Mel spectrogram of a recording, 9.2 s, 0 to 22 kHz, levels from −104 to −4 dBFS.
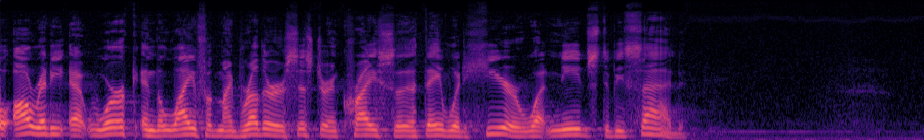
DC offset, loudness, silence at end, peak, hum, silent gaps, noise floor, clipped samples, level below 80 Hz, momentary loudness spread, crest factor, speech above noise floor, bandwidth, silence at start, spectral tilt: under 0.1%; -40 LUFS; 2.4 s; -24 dBFS; none; none; -75 dBFS; under 0.1%; -80 dBFS; 9 LU; 18 dB; 36 dB; 16.5 kHz; 0 s; -6.5 dB/octave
